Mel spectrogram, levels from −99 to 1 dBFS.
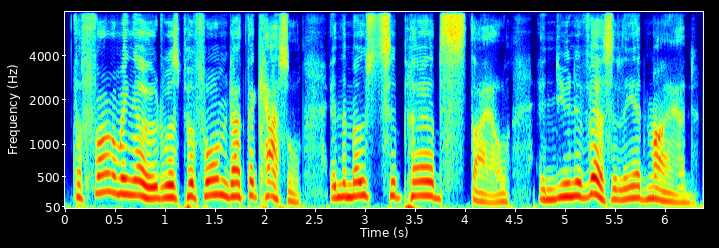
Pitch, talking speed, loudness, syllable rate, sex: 180 Hz, 150 wpm, -16 LUFS, 5.4 syllables/s, male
